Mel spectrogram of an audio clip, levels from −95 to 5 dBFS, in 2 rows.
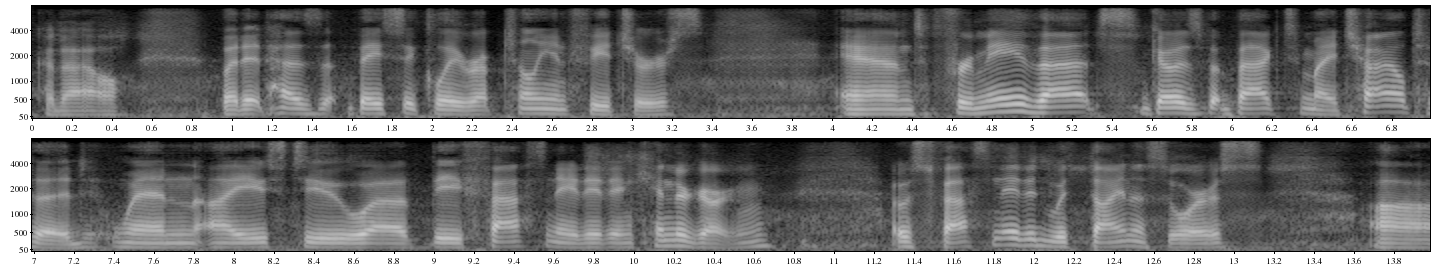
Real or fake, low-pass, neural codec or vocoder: fake; 7.2 kHz; codec, 24 kHz, 1.2 kbps, DualCodec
